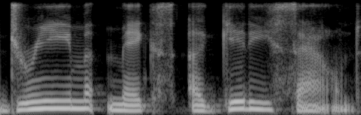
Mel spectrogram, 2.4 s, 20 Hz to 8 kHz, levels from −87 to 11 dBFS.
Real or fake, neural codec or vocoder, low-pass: real; none; 7.2 kHz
